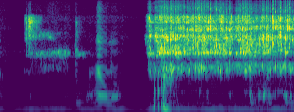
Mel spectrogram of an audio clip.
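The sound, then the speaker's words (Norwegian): After a brief bit of voice, a steady stream of liquid from a just-finished drip coffee maker is poured into a cup in a kitchen, a loud, continuous splashing hiss that runs without a break until the end. “Nå skal jeg helle det over. Nå skal dere få høre.”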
